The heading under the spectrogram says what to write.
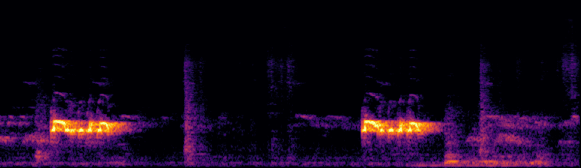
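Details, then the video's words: Local zebra dove, or perkutut, singing strongly in a lure recording to set other doves singing: two rolling, trilled coos about four seconds apart, followed by a click and a low rumble. "PANCINGAN PALING AMPUH PERKUTUT LOKAL GACOR"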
